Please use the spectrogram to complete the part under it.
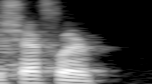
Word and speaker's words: Scheffler: And then, yeah, Scheffler, am I saying that right? Yeah. Scottie Scheffler.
